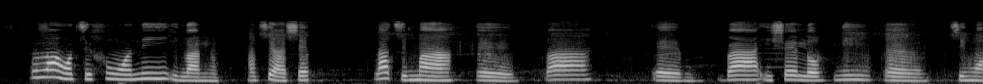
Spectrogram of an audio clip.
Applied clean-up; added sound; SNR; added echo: neural separator model SepFormer DNS4.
